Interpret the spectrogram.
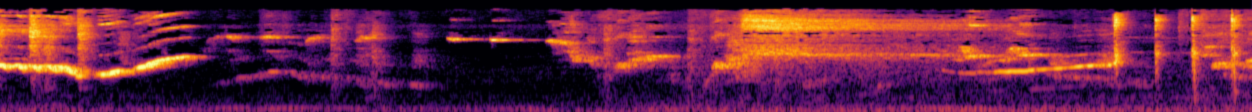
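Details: Mating call of a white-rumped shama, played to stir breeding: an opening loud sweeping whistle that dips then climbs, followed by quieter thin whistles and scratchy high notes over a low steady hum.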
